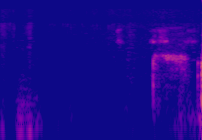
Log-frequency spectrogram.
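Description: Near silence, with a faint short sound about a quarter second in and a faint voice-like sound near the end.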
